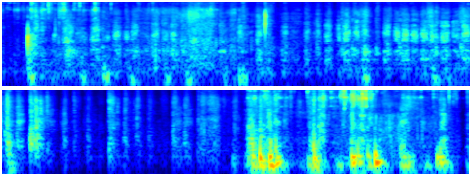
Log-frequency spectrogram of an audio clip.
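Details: German Shepherd at play indoors, panting in quick breathy rhythmic puffs for several seconds, a pause, then louder, harsher bursts of breath and scuffling near the end.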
